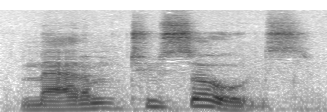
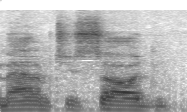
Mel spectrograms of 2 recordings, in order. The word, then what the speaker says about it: Tussaud: kind of familiar you may recognize the name madame tussauds to saud bana pronunciation Madame Tussaud who has several wax museums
